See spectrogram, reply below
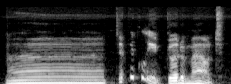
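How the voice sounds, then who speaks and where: A man co-hosting a casual chat, rambling through stories in an excitable, profane and laughter-prone way. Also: medium pitch, normal speed.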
